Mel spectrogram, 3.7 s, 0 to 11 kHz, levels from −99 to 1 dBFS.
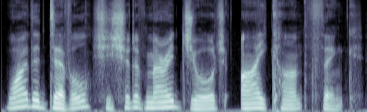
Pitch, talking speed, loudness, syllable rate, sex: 140 Hz, 180 wpm, -17 LUFS, 4.2 syllables/s, male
